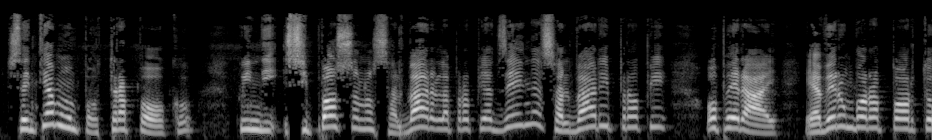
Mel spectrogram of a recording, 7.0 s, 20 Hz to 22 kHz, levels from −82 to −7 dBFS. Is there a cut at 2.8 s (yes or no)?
yes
